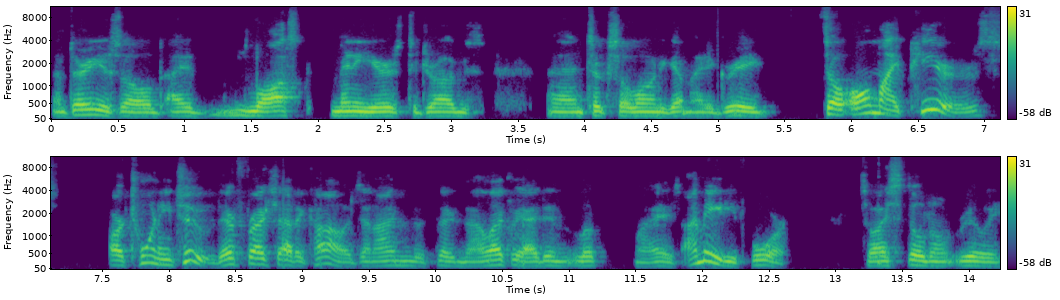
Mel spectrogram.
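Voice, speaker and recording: A man with an American accent talks in a plain, everyday voice at medium pitch and a moderate pace, with ordinary pitch variation. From US, New Jersey. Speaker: ADHD coach. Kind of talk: interview, personal story. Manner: casual, with frequent repetitions and fillers.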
